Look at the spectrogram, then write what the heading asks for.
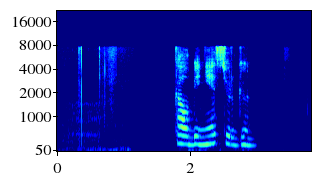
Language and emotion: Russian, neutral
